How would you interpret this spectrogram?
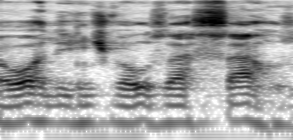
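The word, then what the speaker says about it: Sarrus: a gente vai usar sarros ou sarrin né como alguns costumam pronunciar mas na matriz 4x 4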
